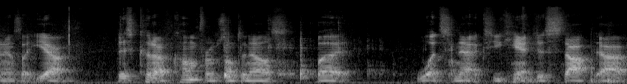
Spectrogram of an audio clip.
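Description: A man's very deep, low voice, monotone and flat in intonation, with noticeable background noise. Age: 20s. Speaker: podcast co-host. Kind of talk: casual chat.

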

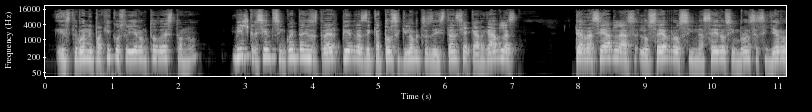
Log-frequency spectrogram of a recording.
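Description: Pitched high, a man talks at a fairly slow pace. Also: ordinary pitch variation. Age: 70s. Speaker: cultural promoter and researcher. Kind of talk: long-form interview conversation. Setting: at home.

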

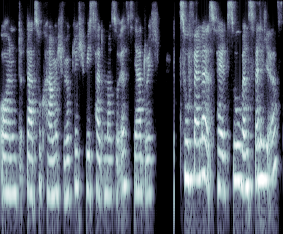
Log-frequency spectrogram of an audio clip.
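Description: A woman's normal speaking voice at medium pitch and moderate pace, with ordinary pitch variation. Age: 30s. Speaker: numerology coach. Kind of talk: interview.

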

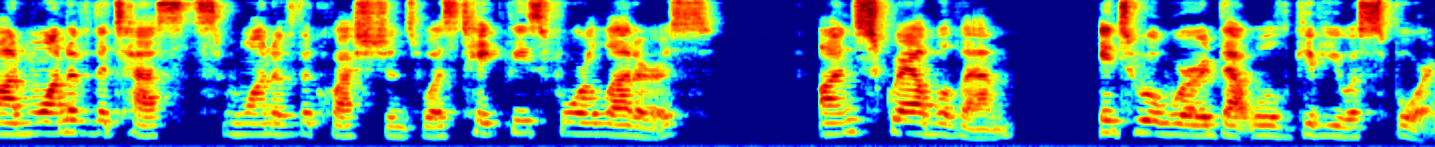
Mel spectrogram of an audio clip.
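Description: At a moderate pace, a woman speaks at a medium pitch in a bright, sharp tone. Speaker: inclusive education consultant. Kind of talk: interview.

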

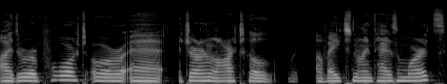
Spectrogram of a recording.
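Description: Speaking in an Irish accent at a moderate pace, a woman holds a fairly low pitch and monotone, flat intonation, in a dry, close sound with no echo and a very clean recording with a silent background. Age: 40s. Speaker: mature student. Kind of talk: interview. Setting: studio.

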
